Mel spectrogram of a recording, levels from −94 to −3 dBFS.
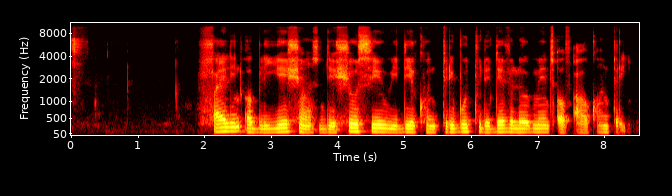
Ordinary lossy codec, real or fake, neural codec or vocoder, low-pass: none; fake; codec, 44.1 kHz, 7.8 kbps, DAC; 9.9 kHz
